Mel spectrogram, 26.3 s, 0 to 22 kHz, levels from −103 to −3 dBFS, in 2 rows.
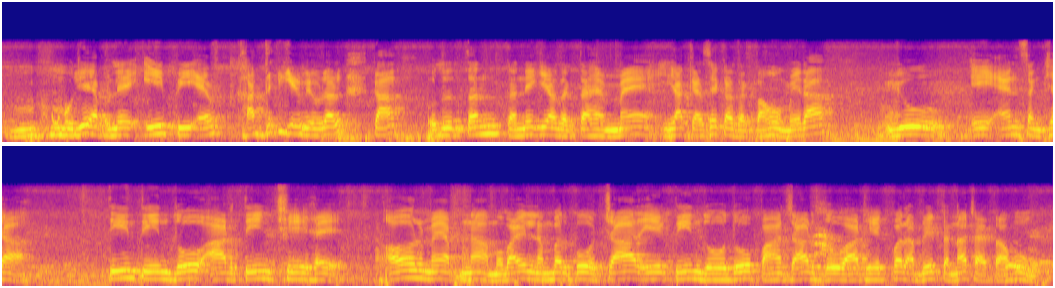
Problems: constant background noise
